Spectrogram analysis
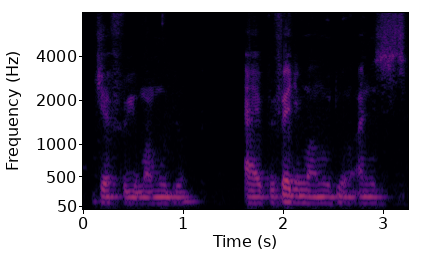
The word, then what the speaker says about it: Mamudu: I prefer the Mamudu and his name.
